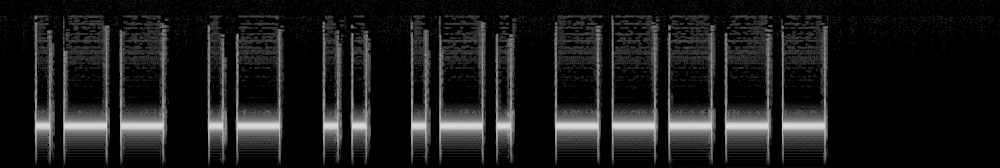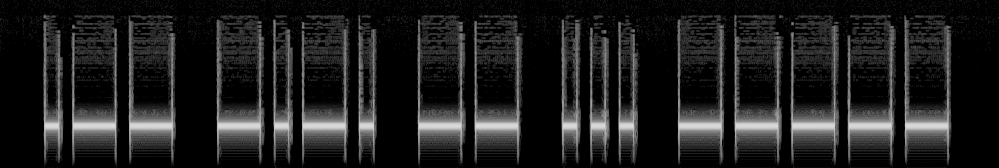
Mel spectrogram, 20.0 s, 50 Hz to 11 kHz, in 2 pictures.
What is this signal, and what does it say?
Morse code, heard as a keyed tone, about 8 wpm, 800 Hz. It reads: WAIR0 WCMS0
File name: CW / DET / 1 6 1500C S C 8wpm 5219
